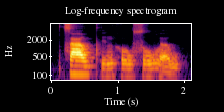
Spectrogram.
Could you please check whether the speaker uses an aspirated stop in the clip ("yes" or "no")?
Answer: yes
